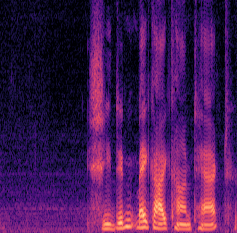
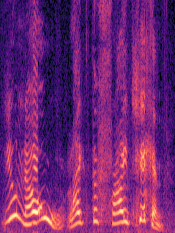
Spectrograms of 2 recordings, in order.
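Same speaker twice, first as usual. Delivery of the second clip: high, loud mock-eager student voice; voicing an excited pupil, much higher; imitating the student; 13 semitones higher, 6 dB louder than usual. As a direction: burst out like a student proud to find the word. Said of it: "And then finally she said".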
